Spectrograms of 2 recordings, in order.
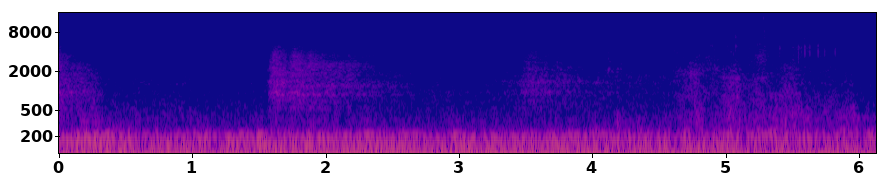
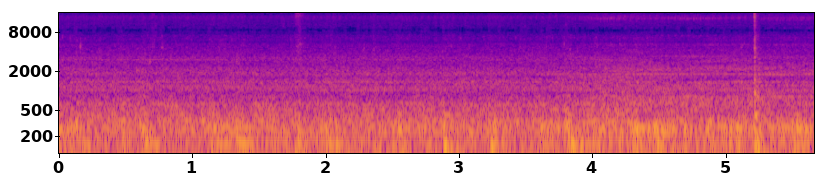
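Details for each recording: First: Rheem 90%+ gas furnace in an attic, inducer motor running: over a steady low rumble, a soft whoosh as the main burners light and settle into an even roar; normal ignition. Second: Rheem 90%+ gas furnace that is not heating properly, just kicked on: irregular low gurgling and throbbing over a steady blower rumble. Condensate is accumulating in badly installed vent and drain piping.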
